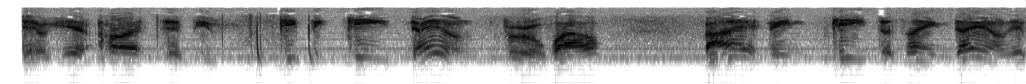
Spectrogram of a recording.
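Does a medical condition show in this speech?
Yes: slurred speech; stroke 3 years ago.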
